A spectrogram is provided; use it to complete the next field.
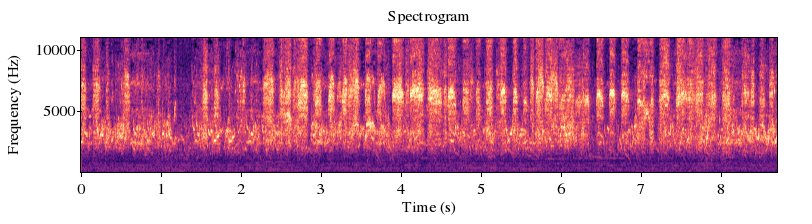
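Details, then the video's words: Budgerigars eating green food make a continuous twittering: rapid high chirps with crisp clicking bursts and a few clearer whistled notes scattered through. "Budgies Food Beautiful Best Green Food Eating"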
